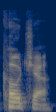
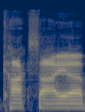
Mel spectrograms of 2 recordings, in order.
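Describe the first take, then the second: First: The name starts like the word coach. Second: The name is said with extra added syllables. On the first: The speaker calls it right. "like coach" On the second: The speaker calls it wrong. "I've heard way worse. I've heard Coxaya"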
